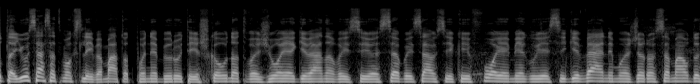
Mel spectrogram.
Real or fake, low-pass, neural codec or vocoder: real; 14.4 kHz; none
